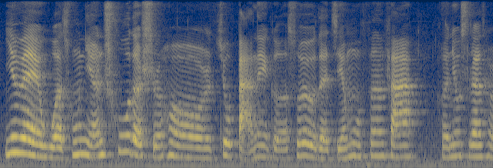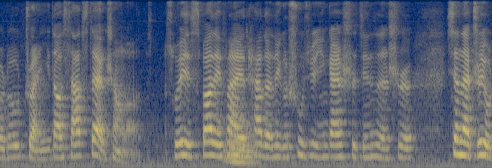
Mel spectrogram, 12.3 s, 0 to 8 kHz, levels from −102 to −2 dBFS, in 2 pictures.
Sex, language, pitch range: female, Chinese, 180-240 Hz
